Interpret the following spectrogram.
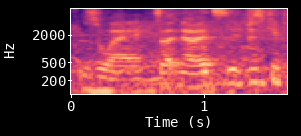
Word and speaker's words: Zwei: Gets the Zwoo, or the Zway, as I've been told it's not. Zwei.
